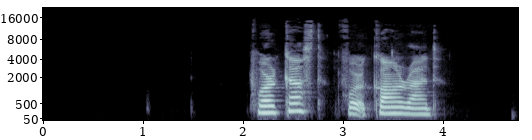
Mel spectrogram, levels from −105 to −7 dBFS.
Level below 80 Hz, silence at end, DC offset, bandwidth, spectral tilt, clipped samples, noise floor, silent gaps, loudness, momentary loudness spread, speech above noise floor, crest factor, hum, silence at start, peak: -78 dBFS; 0.8 s; under 0.1%; 15 kHz; -4.5 dB/octave; under 0.1%; under -90 dBFS; none; -25 LUFS; 12 LU; over 65 dB; 22 dB; none; 2.1 s; -6 dBFS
